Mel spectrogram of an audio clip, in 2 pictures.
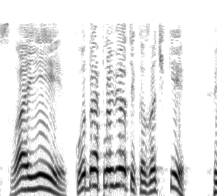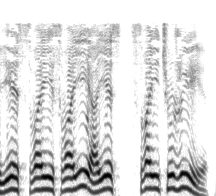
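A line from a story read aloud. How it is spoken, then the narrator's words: Seagulls shouting, laughing. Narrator (Russian): заорались чайки, но со смехом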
